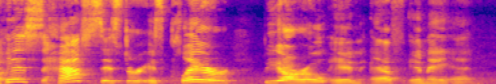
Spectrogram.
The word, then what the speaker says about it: Bronfman: was partners with Edward Bronfman, I think is how you say it, Brofman.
